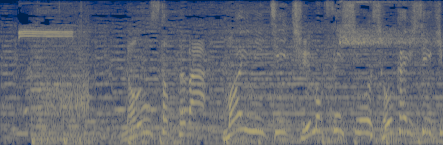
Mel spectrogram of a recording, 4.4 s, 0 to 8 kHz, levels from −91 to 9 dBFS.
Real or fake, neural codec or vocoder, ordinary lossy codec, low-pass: real; none; none; none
